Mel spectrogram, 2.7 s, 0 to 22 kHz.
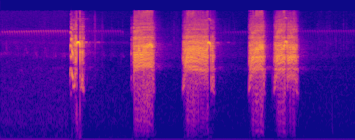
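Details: Black francolin recorded 25 July 2020 giving its grating call: a brief sharp note, then two broad rasping notes and a closing pair, all harsh and loud within about two seconds.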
